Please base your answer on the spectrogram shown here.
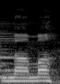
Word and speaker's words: নমো: গোবিন্দায় গোবিন্দায় নমো নমো নমঃ। এই দুইটি একটু উচ্চারণ ভিন্ন আছে, কারণ এটা হচ্ছে ম ওকার মো, তাহলে এটা উচ্চারণ হবে নমো।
